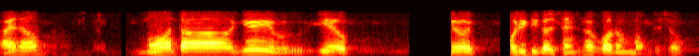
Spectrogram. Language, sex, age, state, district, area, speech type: Nepali, male, 30-45, West Bengal, Jalpaiguri, urban, conversation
